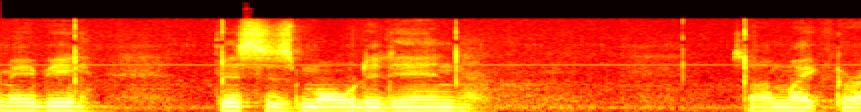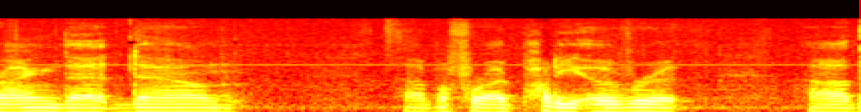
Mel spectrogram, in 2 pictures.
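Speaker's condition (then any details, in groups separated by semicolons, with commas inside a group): No condition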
